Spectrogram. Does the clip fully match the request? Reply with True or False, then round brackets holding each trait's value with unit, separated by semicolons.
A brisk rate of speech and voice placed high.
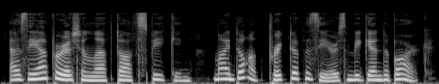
True (220 wpm; 215 Hz)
